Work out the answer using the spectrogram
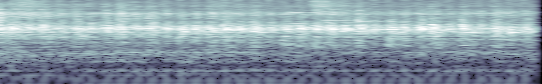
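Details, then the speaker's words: Yamaha NMAX scooter with strange engine noise, not the CVT; exhaust and catalytic converter replaced without change: harsh, gritty metallic rasp over the idle, found to be a broken camshaft bearing. "estamos aqui o mar e max ela tá com um barulho bem estranho não no motor"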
